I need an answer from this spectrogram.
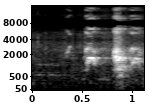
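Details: Border Collie shepherd dog giving two short, sharp barks in quick succession, the second louder, over a quiet background.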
